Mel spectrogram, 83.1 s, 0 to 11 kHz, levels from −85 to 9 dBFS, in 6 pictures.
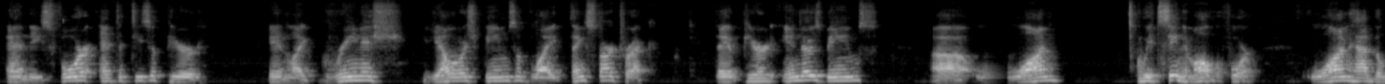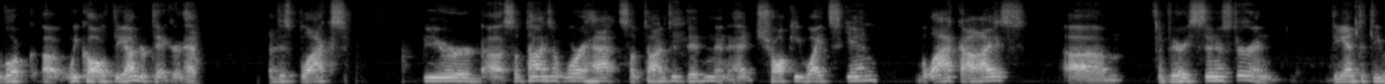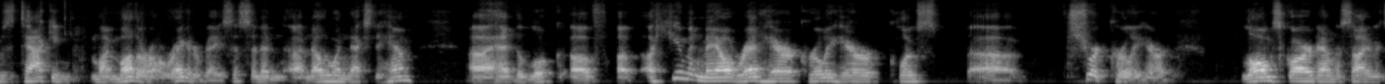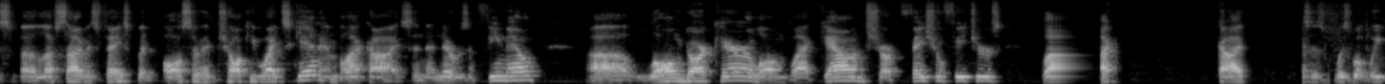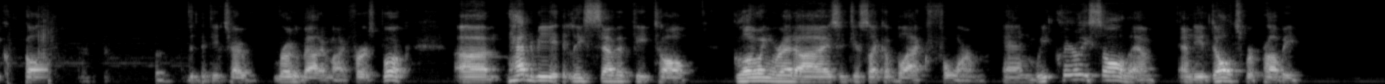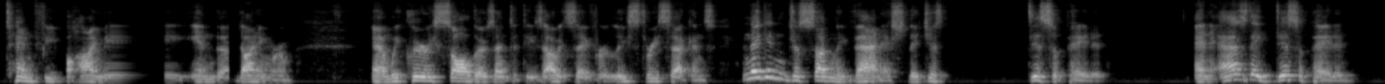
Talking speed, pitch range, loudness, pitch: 155 wpm, 100-145 Hz, -24 LUFS, 120 Hz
